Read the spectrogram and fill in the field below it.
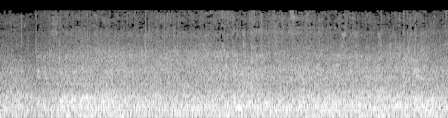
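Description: A model passenger train hums and rattles past on its track.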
